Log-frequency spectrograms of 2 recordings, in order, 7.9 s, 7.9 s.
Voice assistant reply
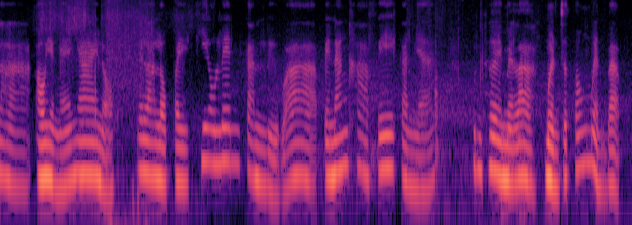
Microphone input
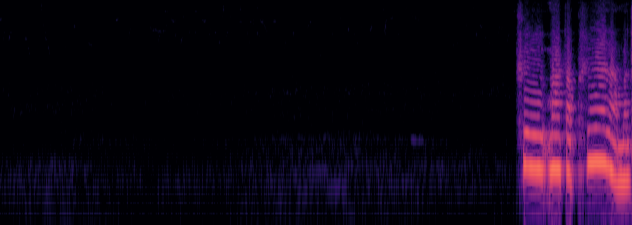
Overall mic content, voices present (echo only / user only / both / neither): user only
